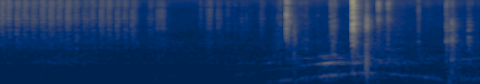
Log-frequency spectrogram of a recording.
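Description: A pen scribbling rapidly on a paper tracker card, colouring in a box, for about the first second and a half. A few faint clicks of handling follow in the second half.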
